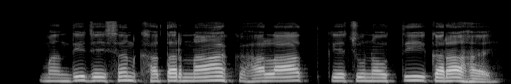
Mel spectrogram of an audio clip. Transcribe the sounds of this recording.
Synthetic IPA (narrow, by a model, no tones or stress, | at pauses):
mənd̪iɾd͡ʒəɪsənkʰət̪əɾnakɦalat̪ket͡ʃunəwt̪ikəɾaɦəj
